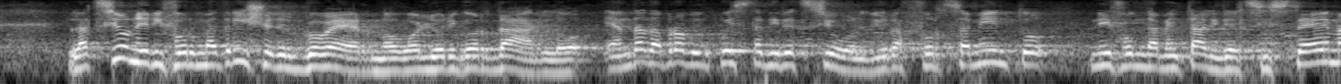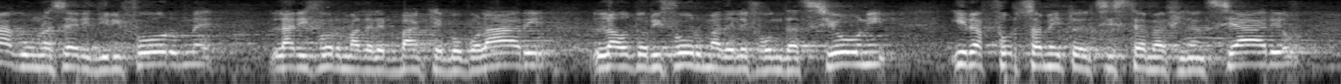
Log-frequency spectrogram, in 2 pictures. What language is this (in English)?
Italian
